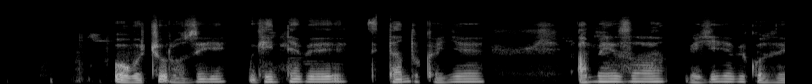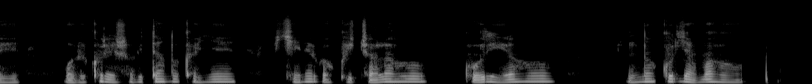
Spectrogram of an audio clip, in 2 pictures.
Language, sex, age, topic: Kinyarwanda, male, 18-24, finance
